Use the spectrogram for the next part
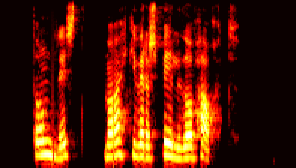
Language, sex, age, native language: Icelandic, female, 40-49, Icelandic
